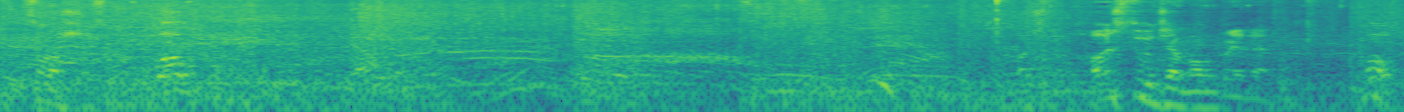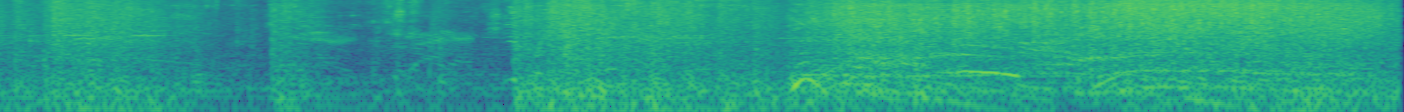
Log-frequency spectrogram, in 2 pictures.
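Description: A chainsaw-like blade revs and tears through flesh.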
